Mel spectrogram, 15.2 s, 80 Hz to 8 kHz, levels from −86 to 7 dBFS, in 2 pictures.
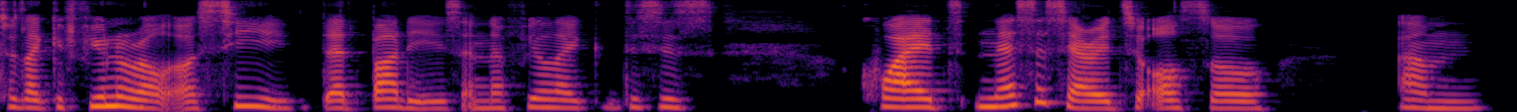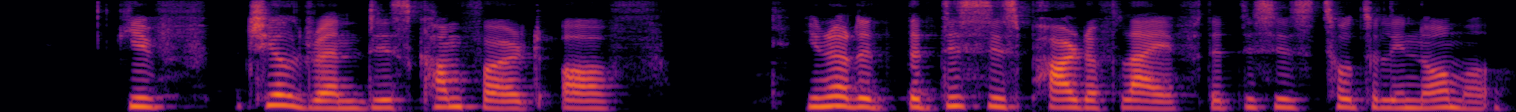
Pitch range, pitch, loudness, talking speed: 195-225 Hz, 210 Hz, -28 LUFS, 150 wpm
